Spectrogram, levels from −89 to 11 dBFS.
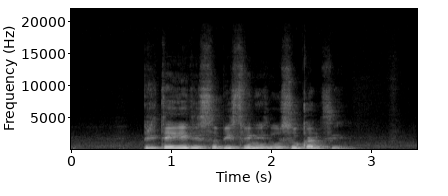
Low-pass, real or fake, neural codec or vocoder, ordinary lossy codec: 19.8 kHz; real; none; none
